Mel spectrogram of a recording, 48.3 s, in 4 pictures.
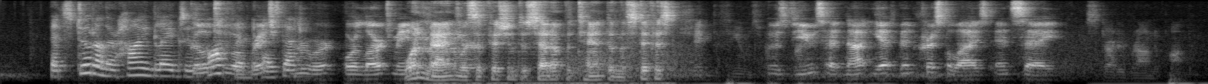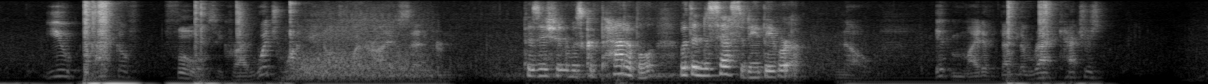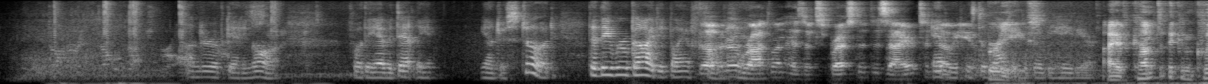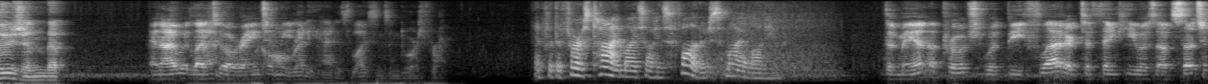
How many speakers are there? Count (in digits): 4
